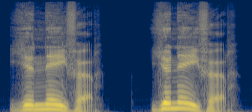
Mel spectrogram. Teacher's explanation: there is a very slight emphasis on the second syllable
